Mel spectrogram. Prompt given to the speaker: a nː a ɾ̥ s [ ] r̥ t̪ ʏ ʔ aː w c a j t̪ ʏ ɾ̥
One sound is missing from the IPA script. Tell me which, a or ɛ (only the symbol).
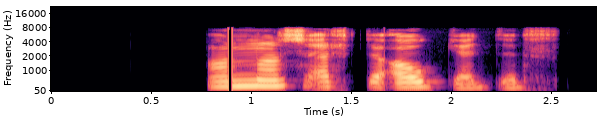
ɛ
